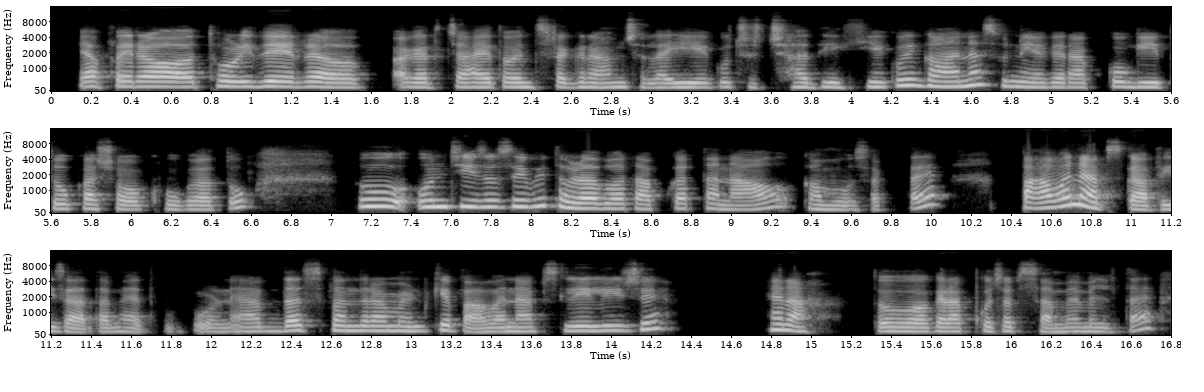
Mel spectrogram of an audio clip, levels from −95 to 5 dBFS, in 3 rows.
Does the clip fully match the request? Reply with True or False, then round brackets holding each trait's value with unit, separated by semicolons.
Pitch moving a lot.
False (3.0 semitones)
